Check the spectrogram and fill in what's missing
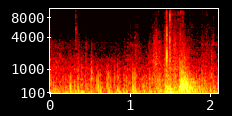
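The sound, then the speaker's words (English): Rapid hoofbeats of riders' mounts cantering alongside a truck, a steady rhythmic clip-clop of several hooves pounding together, growing louder with a heavy thudding burst toward the end. “Riders waved their tridents in frustration as they cantered alongside the truck.”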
